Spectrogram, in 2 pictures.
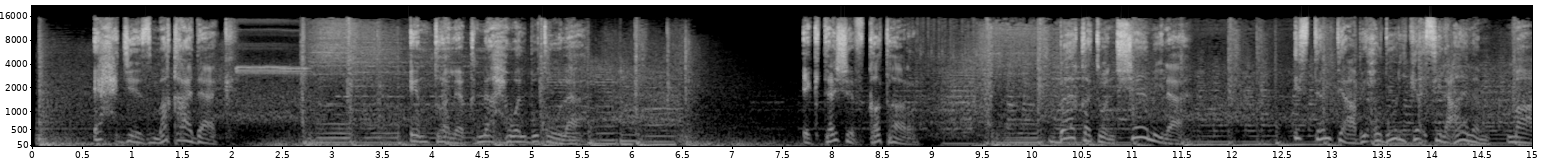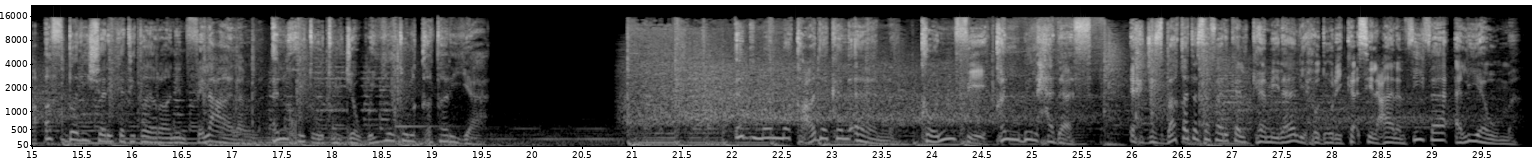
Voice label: MSA Egyptian, voiceover

